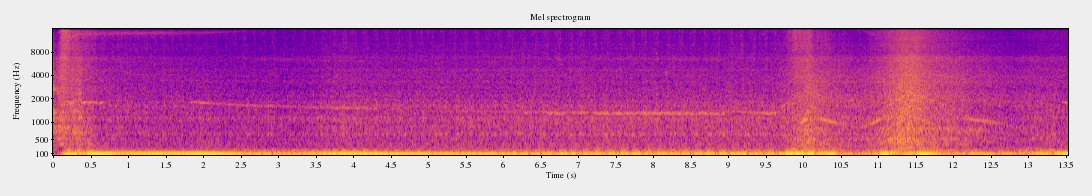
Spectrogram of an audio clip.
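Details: Dodge Dakota 5.9 V8 turbo project with new downpipe, intercooler and full exhaust, belt fitted, stock injectors and untuned: start-up settling into steady burble, then two clean rev blips; healthy-sounding exhaust.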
